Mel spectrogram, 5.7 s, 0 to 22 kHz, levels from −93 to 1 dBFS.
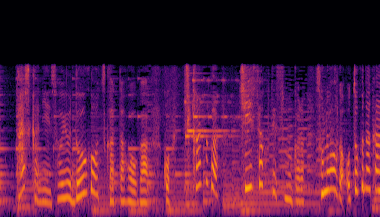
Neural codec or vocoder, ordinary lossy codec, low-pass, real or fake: none; none; 7.2 kHz; real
